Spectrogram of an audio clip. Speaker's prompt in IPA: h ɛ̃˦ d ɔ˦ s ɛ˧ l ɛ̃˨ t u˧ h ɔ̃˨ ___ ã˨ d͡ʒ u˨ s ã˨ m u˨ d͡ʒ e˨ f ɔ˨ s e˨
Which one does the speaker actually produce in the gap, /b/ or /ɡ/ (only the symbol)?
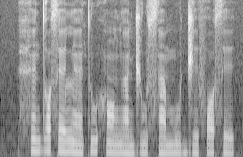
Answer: ɡ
